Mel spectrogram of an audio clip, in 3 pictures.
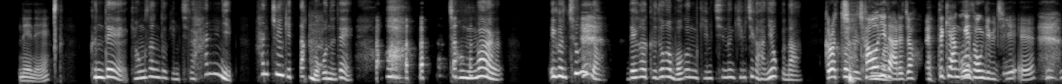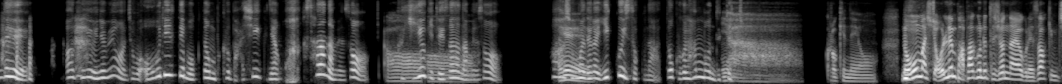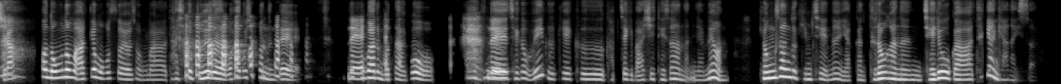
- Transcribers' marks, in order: tsk; laugh; other background noise; laugh; laugh; inhale; laugh; laugh
- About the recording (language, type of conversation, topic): Korean, podcast, 가족에게서 대대로 전해 내려온 음식이나 조리법이 있으신가요?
